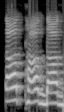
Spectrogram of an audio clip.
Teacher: जीभ कहां लग रही है? जीभ लग रही है दांतों पे।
